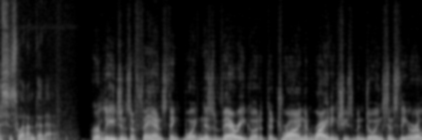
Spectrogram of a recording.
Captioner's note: voice-over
